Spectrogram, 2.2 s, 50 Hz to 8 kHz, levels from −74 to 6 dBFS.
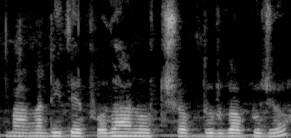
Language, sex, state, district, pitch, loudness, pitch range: Bengali, female, West Bengal, North 24 Parganas, 190 Hz, -18 LUFS, 185-195 Hz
